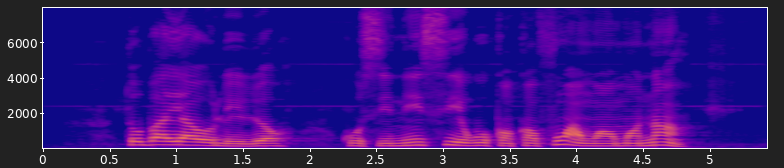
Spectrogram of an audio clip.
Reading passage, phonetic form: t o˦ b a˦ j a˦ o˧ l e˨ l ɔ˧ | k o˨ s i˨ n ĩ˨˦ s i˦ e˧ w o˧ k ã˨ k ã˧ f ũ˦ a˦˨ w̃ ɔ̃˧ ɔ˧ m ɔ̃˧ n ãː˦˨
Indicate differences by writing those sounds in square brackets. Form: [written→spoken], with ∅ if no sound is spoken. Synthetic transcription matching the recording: t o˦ b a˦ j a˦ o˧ l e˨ l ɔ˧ | k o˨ s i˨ n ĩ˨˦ s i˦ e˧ w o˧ k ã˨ k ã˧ f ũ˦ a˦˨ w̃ ɔ̃˧ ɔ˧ m ɔ̃˧ n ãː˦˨

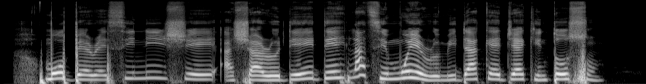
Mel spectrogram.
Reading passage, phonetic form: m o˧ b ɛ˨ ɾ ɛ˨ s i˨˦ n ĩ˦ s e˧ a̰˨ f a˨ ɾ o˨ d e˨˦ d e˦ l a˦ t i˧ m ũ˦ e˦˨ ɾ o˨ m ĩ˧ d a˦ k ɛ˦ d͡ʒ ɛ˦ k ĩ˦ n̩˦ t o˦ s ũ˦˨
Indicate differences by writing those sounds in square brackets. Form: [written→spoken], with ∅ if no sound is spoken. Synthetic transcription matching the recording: m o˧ b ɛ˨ ɾ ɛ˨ s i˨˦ n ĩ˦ [s→ʃ] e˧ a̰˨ [f→ʃ] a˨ ɾ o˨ d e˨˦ d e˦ l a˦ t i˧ m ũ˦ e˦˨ ɾ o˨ m ĩ˧ d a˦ k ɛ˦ d͡ʒ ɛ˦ k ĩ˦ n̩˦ t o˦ s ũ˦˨

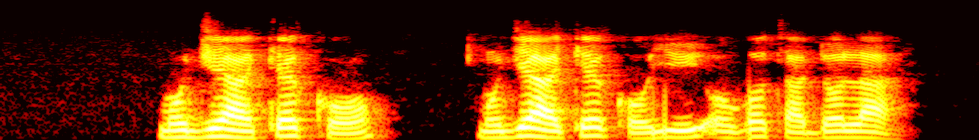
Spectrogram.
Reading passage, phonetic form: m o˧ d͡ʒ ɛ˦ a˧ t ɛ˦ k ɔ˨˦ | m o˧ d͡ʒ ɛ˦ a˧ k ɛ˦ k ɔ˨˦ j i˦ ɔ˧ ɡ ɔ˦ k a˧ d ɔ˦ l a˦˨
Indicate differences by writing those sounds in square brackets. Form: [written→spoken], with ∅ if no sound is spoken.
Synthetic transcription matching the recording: m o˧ d͡ʒ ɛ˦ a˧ [t→k] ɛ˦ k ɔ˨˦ | m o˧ d͡ʒ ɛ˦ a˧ k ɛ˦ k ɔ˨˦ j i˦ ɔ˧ ɡ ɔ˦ [k→t] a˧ d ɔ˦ l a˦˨

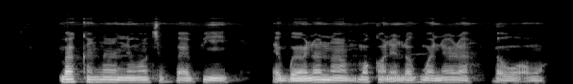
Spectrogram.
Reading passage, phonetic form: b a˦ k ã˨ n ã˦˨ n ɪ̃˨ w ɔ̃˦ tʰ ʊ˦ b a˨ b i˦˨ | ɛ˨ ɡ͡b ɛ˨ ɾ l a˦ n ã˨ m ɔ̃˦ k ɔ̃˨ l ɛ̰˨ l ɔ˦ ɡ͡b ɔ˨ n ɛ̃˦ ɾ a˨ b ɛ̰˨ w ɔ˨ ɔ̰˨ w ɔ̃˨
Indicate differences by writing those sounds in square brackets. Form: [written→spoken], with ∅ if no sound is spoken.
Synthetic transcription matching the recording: b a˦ k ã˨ n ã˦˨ n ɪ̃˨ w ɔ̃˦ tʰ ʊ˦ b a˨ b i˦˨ | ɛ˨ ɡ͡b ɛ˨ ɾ l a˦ n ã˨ m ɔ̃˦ k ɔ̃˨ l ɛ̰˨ l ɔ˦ ɡ͡b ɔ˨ n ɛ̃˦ ɾ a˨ b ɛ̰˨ w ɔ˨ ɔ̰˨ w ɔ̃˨

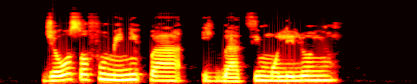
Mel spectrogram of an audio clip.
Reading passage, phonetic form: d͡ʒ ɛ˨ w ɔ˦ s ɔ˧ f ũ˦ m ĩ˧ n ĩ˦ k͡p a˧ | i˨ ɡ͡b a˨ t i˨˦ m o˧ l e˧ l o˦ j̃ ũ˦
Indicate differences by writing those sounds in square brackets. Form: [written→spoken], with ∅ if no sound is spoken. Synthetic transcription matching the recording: d͡ʒ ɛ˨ w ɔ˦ s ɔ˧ f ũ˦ m ĩ˧ n ĩ˦ k͡p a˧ | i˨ ɡ͡b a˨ t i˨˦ m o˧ l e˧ l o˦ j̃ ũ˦

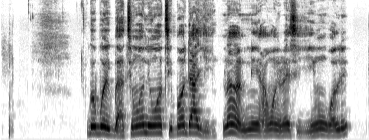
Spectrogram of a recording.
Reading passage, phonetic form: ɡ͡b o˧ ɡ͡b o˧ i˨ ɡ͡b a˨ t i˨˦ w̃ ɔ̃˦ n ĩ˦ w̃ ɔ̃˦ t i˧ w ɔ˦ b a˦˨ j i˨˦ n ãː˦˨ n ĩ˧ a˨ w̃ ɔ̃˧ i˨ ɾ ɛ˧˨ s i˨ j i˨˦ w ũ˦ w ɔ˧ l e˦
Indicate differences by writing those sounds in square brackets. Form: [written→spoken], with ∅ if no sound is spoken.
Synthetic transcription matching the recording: ɡ͡b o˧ ɡ͡b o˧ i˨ ɡ͡b a˨ t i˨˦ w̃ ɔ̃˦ n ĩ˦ w̃ ɔ̃˦ t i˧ [w→b] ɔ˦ [b→d] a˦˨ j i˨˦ n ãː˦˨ n ĩ˧ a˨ w̃ ɔ̃˧ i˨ ɾ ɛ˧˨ s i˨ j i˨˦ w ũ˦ w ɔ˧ l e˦

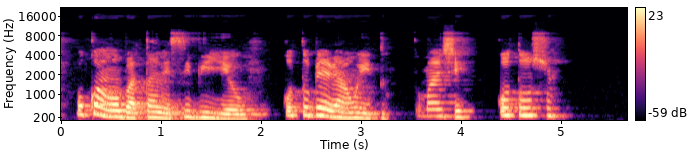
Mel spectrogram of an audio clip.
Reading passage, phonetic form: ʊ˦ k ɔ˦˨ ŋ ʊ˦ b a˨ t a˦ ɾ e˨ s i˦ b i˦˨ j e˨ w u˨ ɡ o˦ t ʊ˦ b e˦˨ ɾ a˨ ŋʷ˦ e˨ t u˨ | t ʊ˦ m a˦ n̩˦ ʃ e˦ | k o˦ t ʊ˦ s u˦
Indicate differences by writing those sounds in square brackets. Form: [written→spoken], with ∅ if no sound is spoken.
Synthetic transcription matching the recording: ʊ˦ k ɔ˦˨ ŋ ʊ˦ b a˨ t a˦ ɾ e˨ s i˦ b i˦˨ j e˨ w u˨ [ɡ→k] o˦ t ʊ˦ b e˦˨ ɾ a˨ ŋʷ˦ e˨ t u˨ | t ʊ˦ m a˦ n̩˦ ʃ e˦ | k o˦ t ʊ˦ s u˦

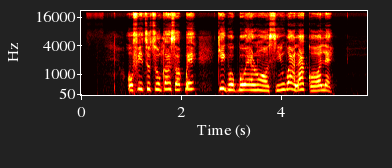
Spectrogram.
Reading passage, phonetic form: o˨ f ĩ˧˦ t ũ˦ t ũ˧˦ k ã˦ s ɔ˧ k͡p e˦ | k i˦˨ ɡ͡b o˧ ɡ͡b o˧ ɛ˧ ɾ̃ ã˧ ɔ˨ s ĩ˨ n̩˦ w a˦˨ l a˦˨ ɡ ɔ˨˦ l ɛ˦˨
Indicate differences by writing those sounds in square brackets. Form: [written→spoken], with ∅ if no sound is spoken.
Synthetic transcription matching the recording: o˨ f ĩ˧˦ t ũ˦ t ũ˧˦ k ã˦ s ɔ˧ k͡p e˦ | k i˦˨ ɡ͡b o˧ ɡ͡b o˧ ɛ˧ ɾ̃ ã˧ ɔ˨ s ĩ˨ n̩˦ w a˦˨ l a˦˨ [ɡ→k] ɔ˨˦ l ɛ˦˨

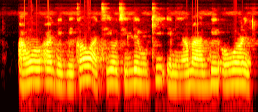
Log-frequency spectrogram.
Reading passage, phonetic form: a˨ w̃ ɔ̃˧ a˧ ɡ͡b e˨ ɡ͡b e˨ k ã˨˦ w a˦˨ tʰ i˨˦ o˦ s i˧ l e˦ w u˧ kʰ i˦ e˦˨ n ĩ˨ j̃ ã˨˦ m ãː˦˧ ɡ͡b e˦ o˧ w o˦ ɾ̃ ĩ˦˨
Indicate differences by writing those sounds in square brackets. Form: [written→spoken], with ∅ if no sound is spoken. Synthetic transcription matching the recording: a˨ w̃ ɔ̃˧ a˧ ɡ͡b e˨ ɡ͡b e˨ k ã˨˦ w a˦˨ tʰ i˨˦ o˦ [s→t] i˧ l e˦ w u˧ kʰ i˦ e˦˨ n ĩ˨ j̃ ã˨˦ m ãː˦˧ ɡ͡b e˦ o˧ w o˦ ɾ̃ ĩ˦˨

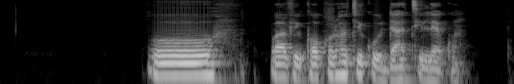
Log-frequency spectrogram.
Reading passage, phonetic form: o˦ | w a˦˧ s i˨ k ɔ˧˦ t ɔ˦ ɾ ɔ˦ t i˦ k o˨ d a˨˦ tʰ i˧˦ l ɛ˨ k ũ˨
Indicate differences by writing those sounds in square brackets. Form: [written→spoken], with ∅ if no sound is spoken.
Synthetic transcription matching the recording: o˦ | w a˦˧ [s→f] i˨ k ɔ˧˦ [t→k] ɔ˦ ɾ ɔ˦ t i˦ k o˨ d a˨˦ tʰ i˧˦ l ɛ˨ k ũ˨

